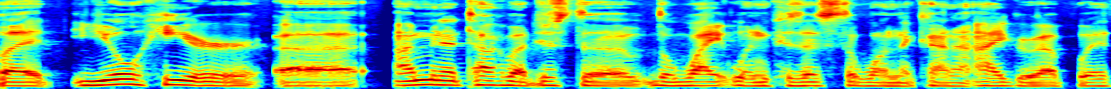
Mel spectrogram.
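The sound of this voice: With an American accent and some vocal fry, a man speaks at a medium pitch and moderate pace in a slightly mellow tone, with little pitch movement.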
